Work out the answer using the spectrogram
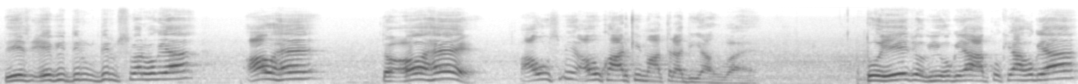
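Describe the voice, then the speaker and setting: A man's voice: extremely high pitch, big pitch swings, slow, a bit bright, slight background noise. A male school teacher giving an online grammar lesson, repeating his own questions and answers for students.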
